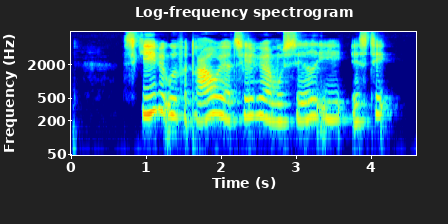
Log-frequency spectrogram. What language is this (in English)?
Danish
